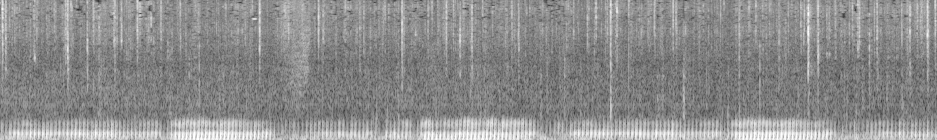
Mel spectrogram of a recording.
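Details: Sleeping cat by a cozy fireside, purring gently: deep throbbing purr swelling and easing in phases about every two seconds, fire crackle ticking over it.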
